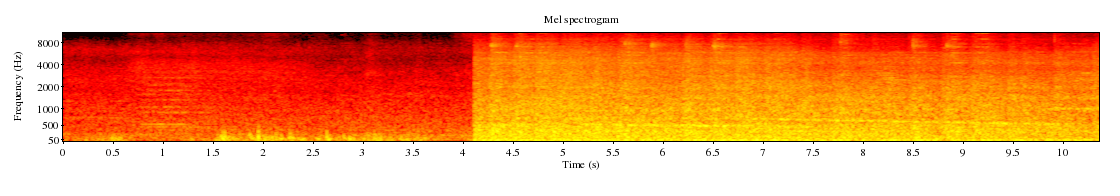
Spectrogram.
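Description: A subway train at Court Square station in Long Island City, New York, arrives with a sudden loud roar that cuts in after a quieter stretch of ambient street sound, then holds as a dense, steady rumble and screech of wheels.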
